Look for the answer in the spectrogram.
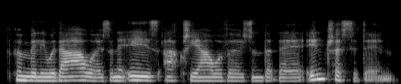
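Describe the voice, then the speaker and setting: British woman guest in an interview, bit of a low voice, chatty but earnest explainer. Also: flat delivery, fairly quick. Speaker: interview guest, chief executive of a mindfulness charity. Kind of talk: conversational interview answers.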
